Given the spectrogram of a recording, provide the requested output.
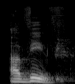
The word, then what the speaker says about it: aviv: What is the Hebrew word for spring, which is a small kind of summer? Aviv. Av, aviv. By doubling the second syllable, you make something smaller.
